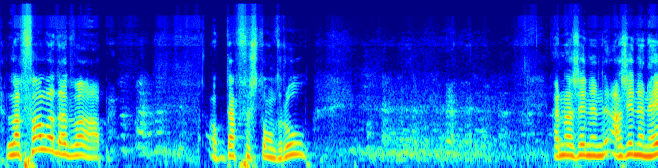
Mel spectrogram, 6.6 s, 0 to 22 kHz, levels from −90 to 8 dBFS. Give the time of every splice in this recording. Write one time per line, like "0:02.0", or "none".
0:02.0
